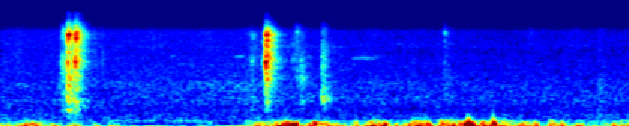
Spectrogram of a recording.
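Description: A few short, sharp clicks: one about half a second in, then two close together near the two-second mark. They sound over an uneven low rumble of handling or wind noise while a rifle is held aimed, and no shot is fired.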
